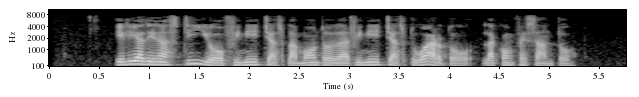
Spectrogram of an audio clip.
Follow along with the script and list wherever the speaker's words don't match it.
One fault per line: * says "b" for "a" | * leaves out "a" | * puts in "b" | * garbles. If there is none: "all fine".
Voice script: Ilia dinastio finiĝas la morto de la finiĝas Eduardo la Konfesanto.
all fine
